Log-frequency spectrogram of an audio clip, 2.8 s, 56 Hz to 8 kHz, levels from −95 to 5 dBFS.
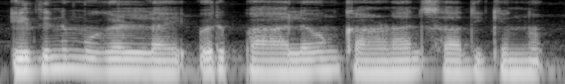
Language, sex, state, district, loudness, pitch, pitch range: Malayalam, male, Kerala, Kollam, -16 LUFS, 120 Hz, 115-125 Hz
